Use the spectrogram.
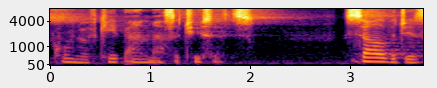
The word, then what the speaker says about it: Salvages: of Cape Anne Massachusetts salvages is pronounced to rhyme with the swages groaner a whistling buoy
